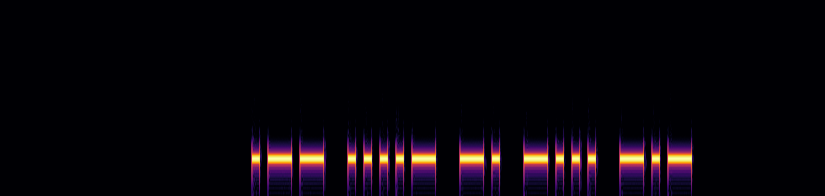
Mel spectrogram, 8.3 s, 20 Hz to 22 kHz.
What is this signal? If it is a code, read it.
Morse code, heard as a keyed tone, about 16 wpm, 700 Hz. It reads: W4NBK
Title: USA Call Signs - 5 Characters - Repeated 2x - 15wpm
